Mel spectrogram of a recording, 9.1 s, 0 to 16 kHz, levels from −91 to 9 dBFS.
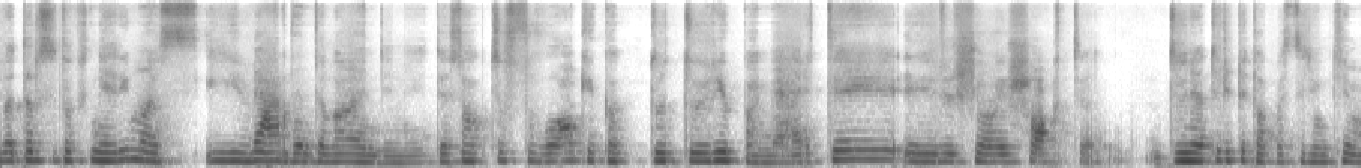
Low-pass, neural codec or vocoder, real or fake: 14.4 kHz; codec, 44.1 kHz, 2.6 kbps, DAC; fake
